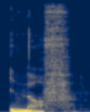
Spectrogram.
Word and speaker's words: enough: You think about the word enough, for example. Okay. GH pronounced f.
